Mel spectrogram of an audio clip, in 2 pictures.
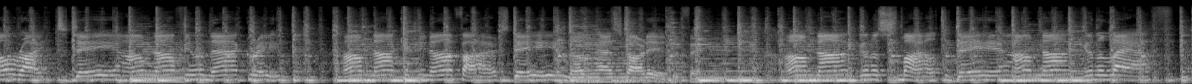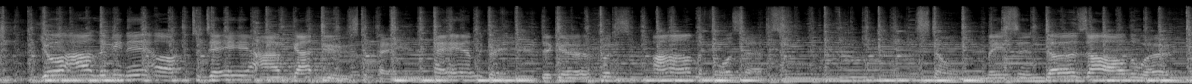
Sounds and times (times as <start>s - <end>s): Music: 0.0s - 23.8s.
